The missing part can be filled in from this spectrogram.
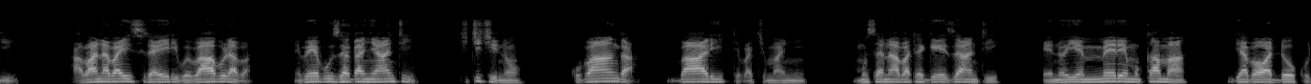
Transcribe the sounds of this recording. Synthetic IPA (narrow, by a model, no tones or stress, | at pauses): i | a̰βaːnaβajisiɾaiɾiβwe̞βaβulaβa̰ | neβe̞ːβuːzaɡaɲaːnti | ci̥cicino̞ | kuβaːŋɡa̰ | βalite̞βa̰cimaɲi | musanaːβate̞ɡe̞ːzaːnti | eno̞je̞mːe̞ɾe̞mukama | ɟaβawadːo̞ːkul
